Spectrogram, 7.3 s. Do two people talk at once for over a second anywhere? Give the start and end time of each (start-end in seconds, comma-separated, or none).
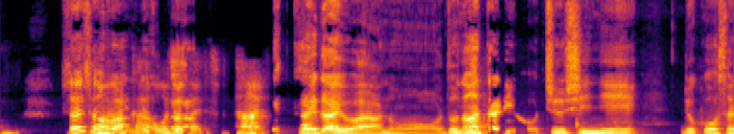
0.7-2.0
